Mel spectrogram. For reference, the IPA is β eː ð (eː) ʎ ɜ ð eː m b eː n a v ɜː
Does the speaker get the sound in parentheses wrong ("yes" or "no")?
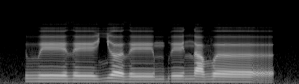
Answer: no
